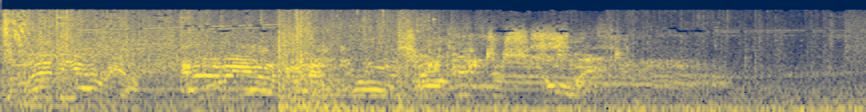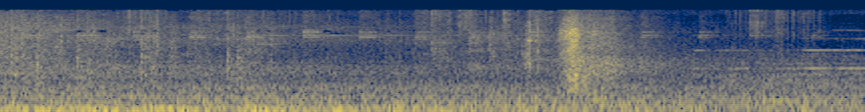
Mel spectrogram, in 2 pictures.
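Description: Gunfire and explosions rumble in a game battle.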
